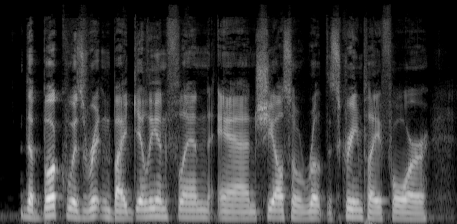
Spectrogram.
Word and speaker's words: Gillian: And it's and yes, that is how her name is pronounced. I feel like an idiot every single time I say it. It's not Jillian.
